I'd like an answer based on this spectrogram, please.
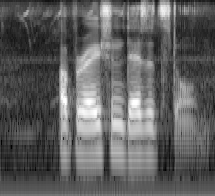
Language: English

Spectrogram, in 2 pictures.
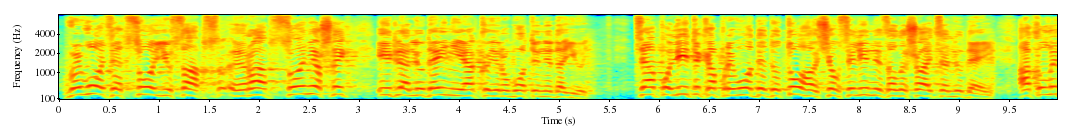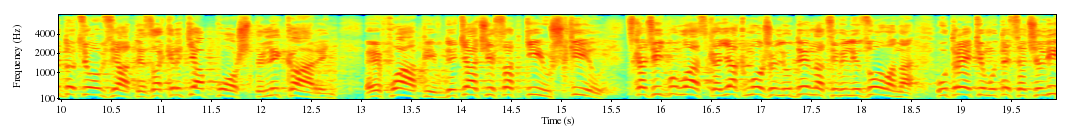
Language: Ukrainian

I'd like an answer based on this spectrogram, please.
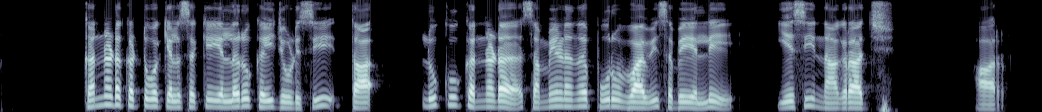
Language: Kannada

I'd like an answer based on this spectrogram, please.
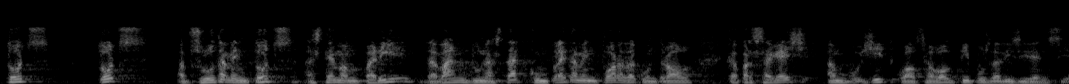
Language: Catalan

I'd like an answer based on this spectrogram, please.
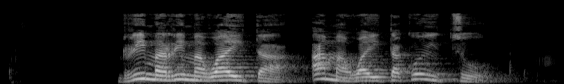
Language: Santa Ana de Tusi Pasco Quechua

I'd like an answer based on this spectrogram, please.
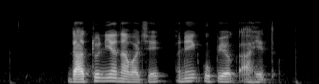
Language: Marathi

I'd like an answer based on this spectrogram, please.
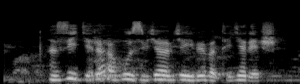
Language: Kinyarwanda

